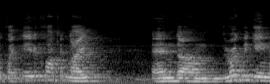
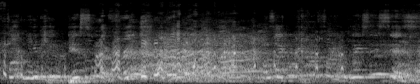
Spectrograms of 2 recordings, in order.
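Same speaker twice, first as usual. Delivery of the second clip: higher, louder laughing outrage; shocked disbelief; 13 semitones higher, 5 dB louder than usual. Retold or imitated. American guest reacting to piss in the fridge, shocked and loud. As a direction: yell in disbelief at the strange custom.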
